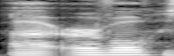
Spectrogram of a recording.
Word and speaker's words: Ervil: But the whole story, I mean, kind of the headliner is that your father, Ervil, is that how you pronounce it? – Yes.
